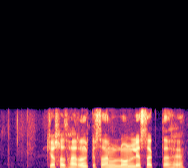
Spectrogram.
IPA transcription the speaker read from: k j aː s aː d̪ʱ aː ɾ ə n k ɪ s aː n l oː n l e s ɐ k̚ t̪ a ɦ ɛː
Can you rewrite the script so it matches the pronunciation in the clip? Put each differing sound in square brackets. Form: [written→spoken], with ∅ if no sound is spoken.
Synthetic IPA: k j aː s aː d̪ʱ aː ɾ ə n k ɪ s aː n l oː n l e s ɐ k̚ t̪ a ɦ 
